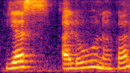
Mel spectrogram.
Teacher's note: سین کے اوپر سیٹی کی آواز ادا کریں گے، ہمس ہوگا ساتھ میں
